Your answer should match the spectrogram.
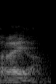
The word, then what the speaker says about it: Ria: 2010-11, with the commentators, the way they pronounce Ria, because in Europe, a lot of, especially in Italy, they pronounce it Ria, or they pronounce it Rea. So Johnny used to get called Ria, and in some places I'd get called Ray.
